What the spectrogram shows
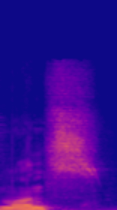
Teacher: So if you say months, if you said 3 months, everyone's going to understand you because the TH is so reduced, so quiet, that it's not so important to the sound of the word.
